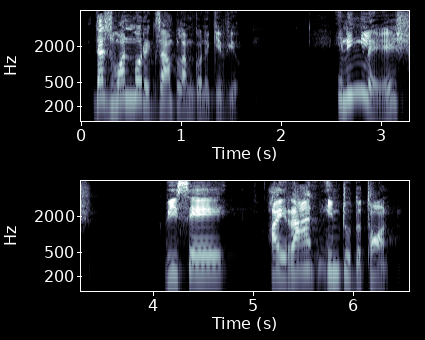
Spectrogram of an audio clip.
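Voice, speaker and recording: Speaking in a Tamil accent, a man uses a high pitch and lively intonation at a moderate pace. He leaves long, frequent pauses. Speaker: podcast host. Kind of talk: solo podcast monologue.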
